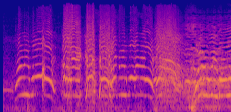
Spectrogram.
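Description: A young woman shouts chants through a megaphone.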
